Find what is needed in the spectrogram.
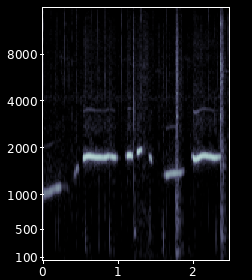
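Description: A man whistling a simple tune of a few held notes, with two or three sharp knocks of a hammer on the wooden boat hull as he sets about mending it.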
